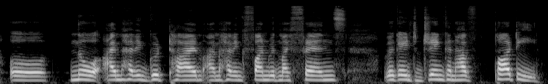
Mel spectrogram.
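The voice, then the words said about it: Put-on accent for dad's voice. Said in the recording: “my dad does not speak like that. I'm just adding the accent because it just makes the story a bit more fun”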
